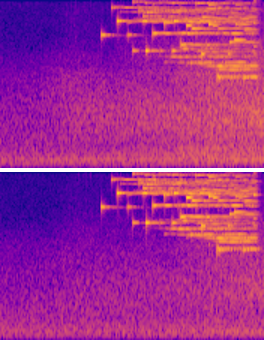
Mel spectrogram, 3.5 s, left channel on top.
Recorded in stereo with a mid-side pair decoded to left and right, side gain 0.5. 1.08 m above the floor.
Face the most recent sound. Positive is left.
turn(degrees=-15)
